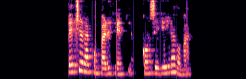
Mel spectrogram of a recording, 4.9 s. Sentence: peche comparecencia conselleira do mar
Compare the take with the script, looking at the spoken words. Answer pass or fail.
fail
